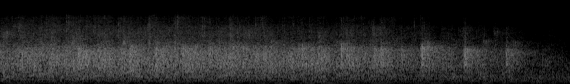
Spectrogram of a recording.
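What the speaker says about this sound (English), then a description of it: "Please give him the biggest round of applause." Applause from an audience at a university ceremony installing a new chancellor, a sustained round of clapping that holds steady and then gradually thins out and fades toward the end.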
